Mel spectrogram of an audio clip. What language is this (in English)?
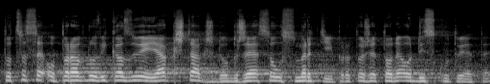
Czech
